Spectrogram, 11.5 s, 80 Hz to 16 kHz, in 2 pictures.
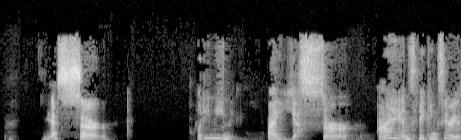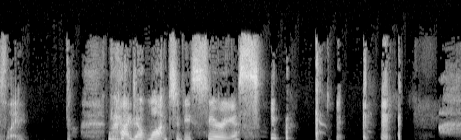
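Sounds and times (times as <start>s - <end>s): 
speech: 0.6s - 1.4s, 2.4s - 6.1s, 6.8s - 9.4s
dry coughs: 9.7s - 10.8s.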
